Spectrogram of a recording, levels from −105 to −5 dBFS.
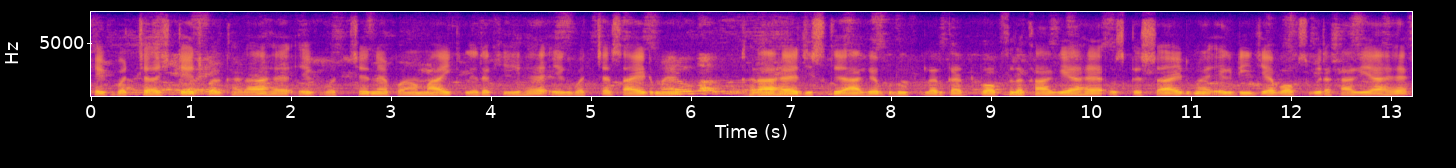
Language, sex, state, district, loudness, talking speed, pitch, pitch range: Hindi, male, Jharkhand, Deoghar, -18 LUFS, 170 wpm, 130 Hz, 125-130 Hz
